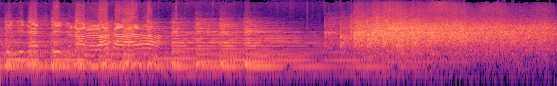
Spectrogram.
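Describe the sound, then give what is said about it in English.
A song with twangy vocals and guitar ends, then steady audience applause takes over for the last few seconds, a dense, even wash of clapping with no voices. “I think they were applauding your record collection there.”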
